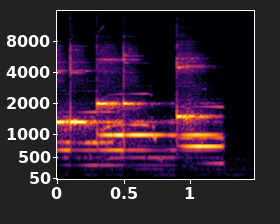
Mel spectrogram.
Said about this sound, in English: Hopefully you got that sound. I am pretty sure that that is the default ringtone that came with my phone. I've never changed it. Now, you've probably heard it before, because it is a default Android Galaxy phone ringtone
